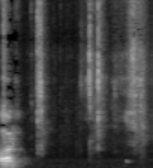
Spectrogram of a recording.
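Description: A man's voice says one short word, then pauses. The pause holds a few faint short clicks and a soft breath-like hiss near the end.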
